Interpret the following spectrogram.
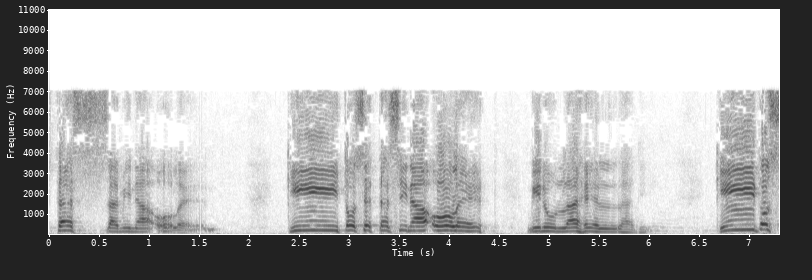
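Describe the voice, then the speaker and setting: A man's voice: extremely high pitch, fairly bright tone. Man leading a prayer meeting, pleading and fervent, muffled lo-fi sound. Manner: impassioned, pleading, repetitive invocations. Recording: dull lo-fi recording.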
